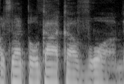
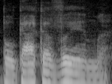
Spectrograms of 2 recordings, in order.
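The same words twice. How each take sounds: First: Bulgakovom with an -om ending, said slowly; wrong ending. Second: Bulgakovim with an -im ending, slowly; Bulgakovim, the -im ending drawn out; correct ending. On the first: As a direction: say Bulgakovom as the common mistake. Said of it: "That would be the typical mistake". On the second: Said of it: "instead of that". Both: Shown as a demonstration.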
